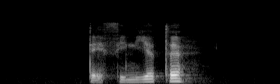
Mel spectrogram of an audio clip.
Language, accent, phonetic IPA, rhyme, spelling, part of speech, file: German, Austria, [defiˈniːɐ̯tə], -iːɐ̯tə, definierte, adjective / verb, De-at-definierte.ogg
- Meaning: inflection of definieren: 1. first/third-person singular preterite 2. first/third-person singular subjunctive II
